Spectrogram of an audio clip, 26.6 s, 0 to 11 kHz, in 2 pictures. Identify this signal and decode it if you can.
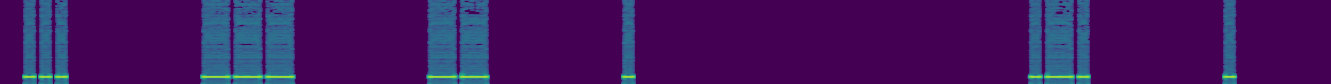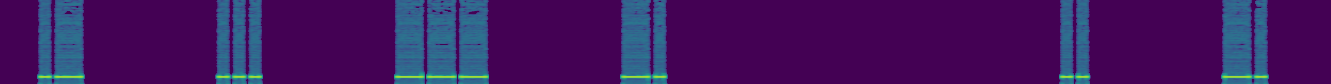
Morse code, heard as a keyed tone, about 15 wpm, spaced as for 5 wpm, 1000 Hz. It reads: SOME REASON IN
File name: qotdfiles / 5wpm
